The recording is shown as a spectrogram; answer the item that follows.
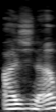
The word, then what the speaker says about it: Ajna: Today we're talking about the sixth chakra, the Agnea chakra, which is associated with intuition, wisdom. The actual word Ajna, which is one of the ways it's pronounced, is means pure and purification.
